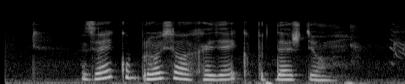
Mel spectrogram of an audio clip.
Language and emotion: Russian, neutral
